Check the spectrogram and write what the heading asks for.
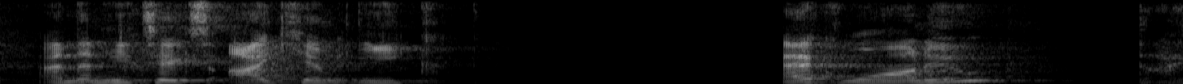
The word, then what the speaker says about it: Ekwonu: And then he takes Ikem Ekwonu. Did I say it right? Ekwonu, yep.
